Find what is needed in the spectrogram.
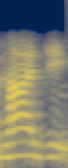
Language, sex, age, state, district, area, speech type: Hindi, female, 30-45, Uttar Pradesh, Ghazipur, urban, conversation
